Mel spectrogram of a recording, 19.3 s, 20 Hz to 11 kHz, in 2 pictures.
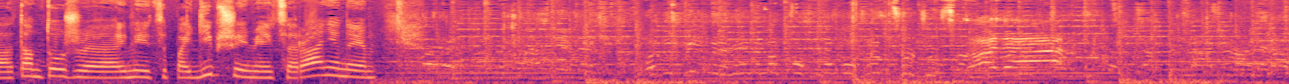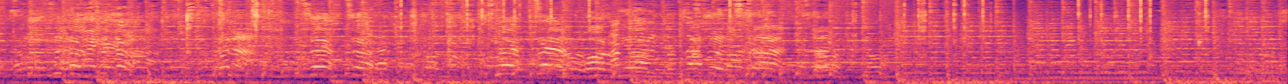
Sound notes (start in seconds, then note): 3.2 dramatic music; 3.2 speaking Azerbaijani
